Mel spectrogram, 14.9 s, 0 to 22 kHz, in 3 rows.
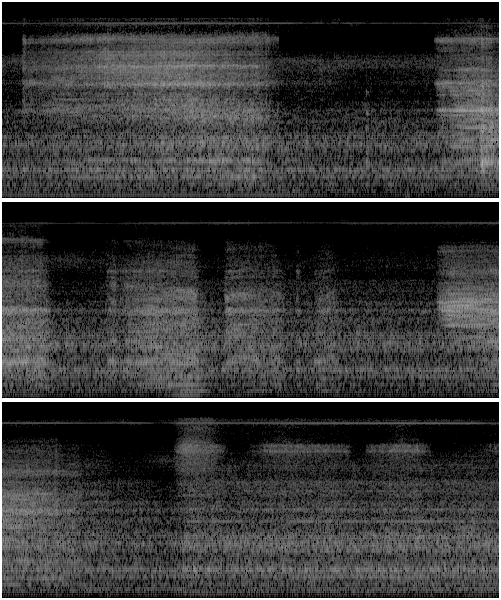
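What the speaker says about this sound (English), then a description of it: "Bit of sanding." Steady back-and-forth scratching strokes of 240-grit sandpaper on a wooden bass part, close up, coming in bursts with brief pauses between them.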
